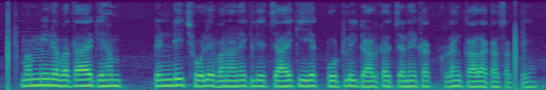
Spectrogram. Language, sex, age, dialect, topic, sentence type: Hindi, male, 18-24, Awadhi Bundeli, agriculture, statement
